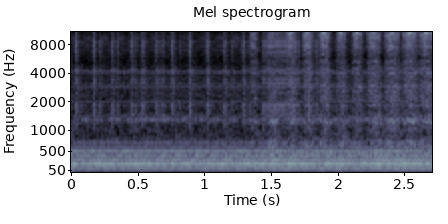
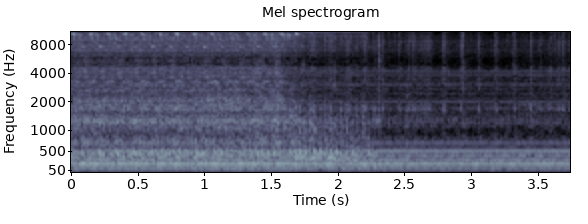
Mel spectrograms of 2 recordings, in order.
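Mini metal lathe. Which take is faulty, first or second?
first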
